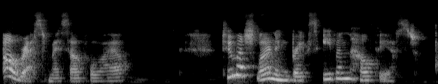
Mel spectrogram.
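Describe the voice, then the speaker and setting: A woman voicing a cheeky, cocksure young girl from a children's storybook, loud, emphatic and argumentative. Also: mid-range voice, very animated, normal speed. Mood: breezy, self-assured. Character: cheeky, boisterous young girl, cocksure tall-tale teller. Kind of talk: children's storybook read-aloud.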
